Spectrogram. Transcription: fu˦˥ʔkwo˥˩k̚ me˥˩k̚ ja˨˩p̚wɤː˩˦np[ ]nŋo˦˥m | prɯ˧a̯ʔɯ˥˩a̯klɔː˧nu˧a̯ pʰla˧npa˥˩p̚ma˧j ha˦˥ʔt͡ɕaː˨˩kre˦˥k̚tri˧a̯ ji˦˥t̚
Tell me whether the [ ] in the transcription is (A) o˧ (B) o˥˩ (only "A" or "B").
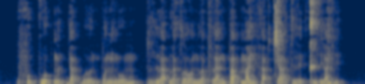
B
